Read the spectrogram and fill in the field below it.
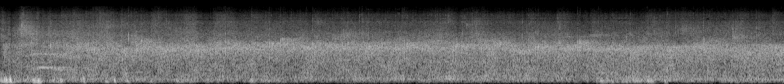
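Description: A live storytelling show audience claps steadily and loudly for several seconds to welcome the next storyteller, a dense wash of many hands with no pauses and no voices rising above it.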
